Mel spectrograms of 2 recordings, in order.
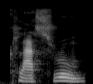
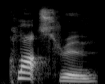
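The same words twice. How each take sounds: First: The stress is on the second syllable. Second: The stress is on the first syllable. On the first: The speaker calls it wrong. "They would usually say" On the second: The speaker calls it right. "The first syllable is stressed and not the second syllable"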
